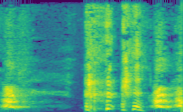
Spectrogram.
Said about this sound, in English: Wow, we got an audience. The dogs are going crazy. The dogs are barking.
